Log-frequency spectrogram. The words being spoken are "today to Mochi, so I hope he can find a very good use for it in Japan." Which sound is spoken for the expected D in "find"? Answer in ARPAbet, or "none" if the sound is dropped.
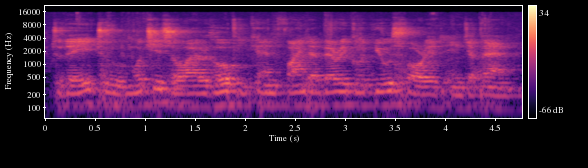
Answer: D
